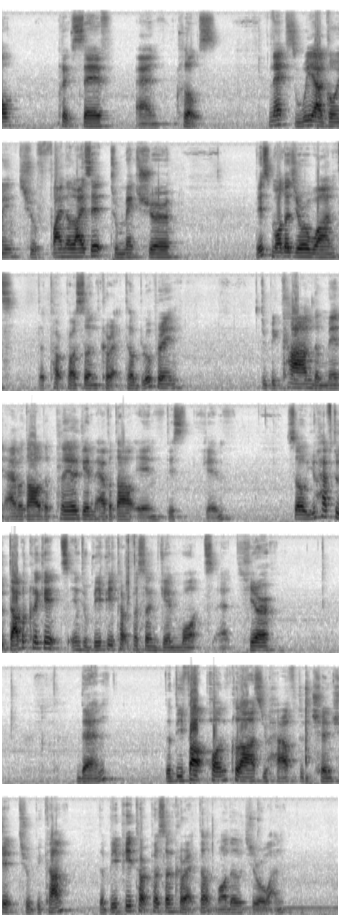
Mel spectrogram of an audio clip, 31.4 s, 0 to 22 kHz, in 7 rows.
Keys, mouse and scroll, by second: 0.9 click, 2.4 click, 3.9-7.7 drag, 12.0 drag, 19.2 click, 23.9 drag, 26.5-28.2 drag, 30.3 click.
